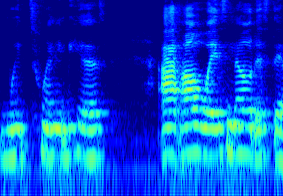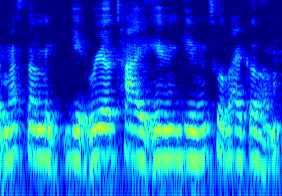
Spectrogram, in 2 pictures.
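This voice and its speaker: Moderate-paced speech with audible room echo. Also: woman. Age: middle-aged. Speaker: vlogger. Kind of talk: casual vlog talk.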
